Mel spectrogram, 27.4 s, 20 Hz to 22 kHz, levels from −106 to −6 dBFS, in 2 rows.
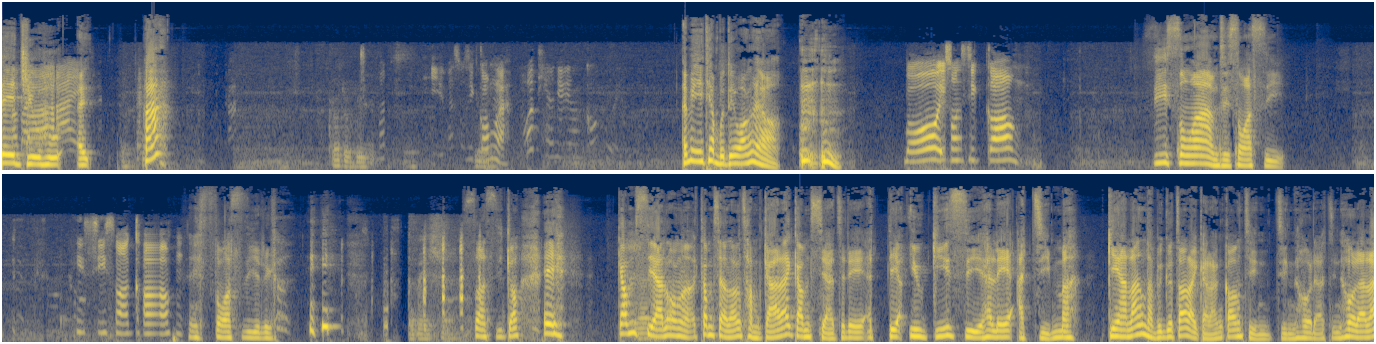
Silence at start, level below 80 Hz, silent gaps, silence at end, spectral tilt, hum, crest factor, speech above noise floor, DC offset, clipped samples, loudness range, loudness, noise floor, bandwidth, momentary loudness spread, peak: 0 s; -50 dBFS; none; 0 s; -5.5 dB/octave; none; 18 dB; 49 dB; under 0.1%; under 0.1%; 11 LU; -16 LUFS; -64 dBFS; 16.5 kHz; 16 LU; 0 dBFS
